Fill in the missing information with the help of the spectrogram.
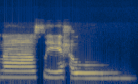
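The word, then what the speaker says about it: لَنَاصِحُونَ: waktu pas terakhir ee jangan ditekan keras-keras di nunnya. Lasiun jadi berhentinya tuh enak. Hun jangan hun jangan di apa? Jangan di Iya kayak ada ini tasdid ya tadi ya ee apa bukan jadi terlalu keras ditekannya padahal kan nun itu tawasut ya namanya ya kayak dibantingnya ya. Iya, kayak di bukan dihentak sih, cuman agak terlalu keras aja.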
